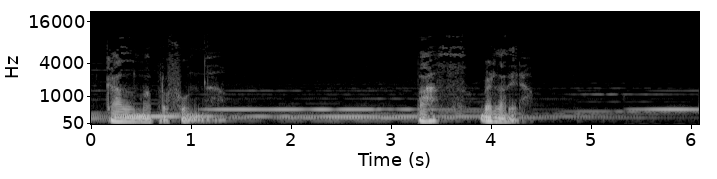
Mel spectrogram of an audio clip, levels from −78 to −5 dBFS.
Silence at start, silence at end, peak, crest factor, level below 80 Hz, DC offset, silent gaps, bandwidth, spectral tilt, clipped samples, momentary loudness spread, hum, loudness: 0 s; 0 s; -14 dBFS; 20 dB; -52 dBFS; under 0.1%; none; 10.5 kHz; -8 dB/octave; under 0.1%; 20 LU; none; -33 LUFS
